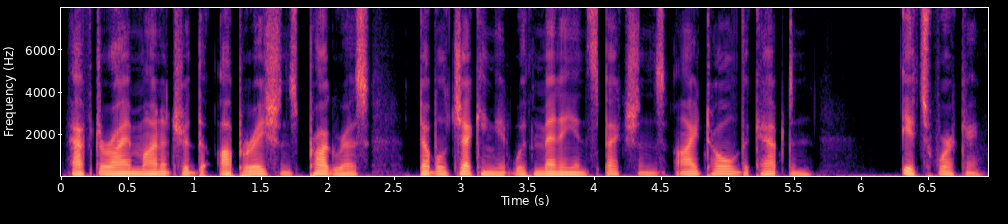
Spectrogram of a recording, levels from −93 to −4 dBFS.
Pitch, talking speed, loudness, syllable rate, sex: 110 Hz, 155 wpm, -23 LUFS, 5.8 syllables/s, male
